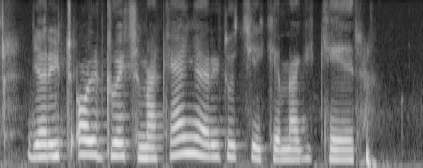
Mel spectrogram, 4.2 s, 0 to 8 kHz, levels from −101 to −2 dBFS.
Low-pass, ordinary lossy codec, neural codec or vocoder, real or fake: none; none; codec, 16 kHz, 2 kbps, X-Codec, HuBERT features, trained on balanced general audio; fake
